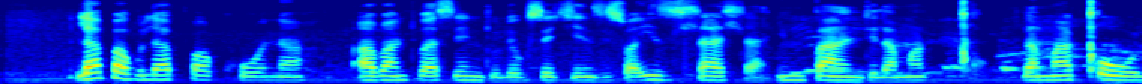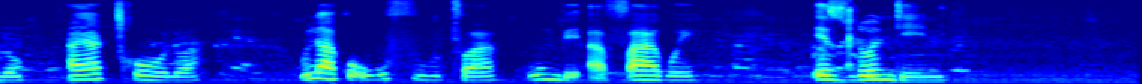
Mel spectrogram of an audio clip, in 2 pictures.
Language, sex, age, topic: North Ndebele, female, 25-35, health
